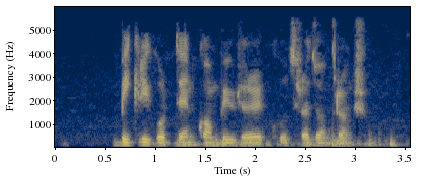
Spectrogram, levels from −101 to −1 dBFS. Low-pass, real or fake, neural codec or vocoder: 5.4 kHz; real; none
